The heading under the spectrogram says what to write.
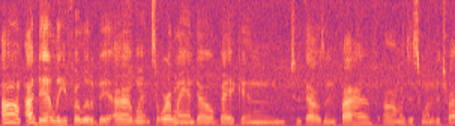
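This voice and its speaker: With a very deep, low pitch and lively intonation, a woman talks at a fairly quick pace over noticeable background noise. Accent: American. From US South, north Florida small town. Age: 30s. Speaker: makeup artist. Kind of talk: casual interview.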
